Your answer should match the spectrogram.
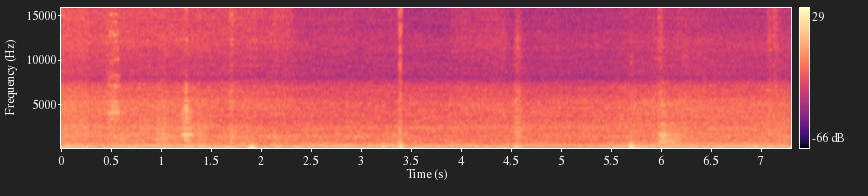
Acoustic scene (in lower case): kitchen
